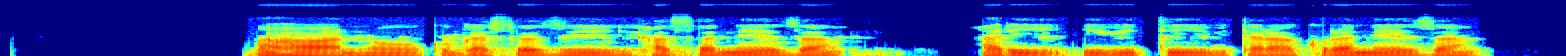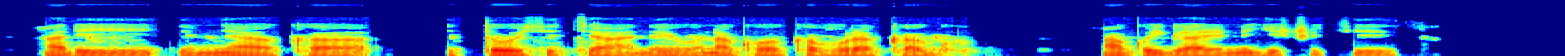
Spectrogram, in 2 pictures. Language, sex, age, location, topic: Kinyarwanda, male, 25-35, Nyagatare, agriculture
